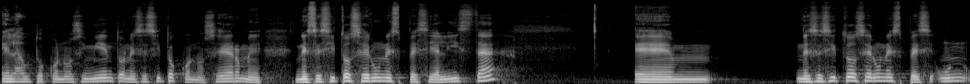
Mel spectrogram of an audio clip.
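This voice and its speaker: A man's voice: mid-range voice, darkish tone. A man, a psychologist giving an informal radio talk to a group, who often repeats and restarts phrases, asks emphatic rhetorical questions and checks in with his listeners. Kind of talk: informal lecture to a recovery group.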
